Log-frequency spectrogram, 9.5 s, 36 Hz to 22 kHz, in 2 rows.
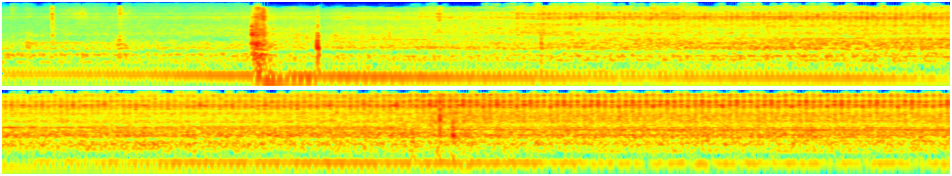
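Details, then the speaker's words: Volvo XC90 T5 five-cylinder at idle right after a failed ignition coil was replaced with an aftermarket coil: after a brief clatter it settles into a steady, even idle with no misses, the misfire gone. "It sounds like that normally. The 5-cylinder."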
